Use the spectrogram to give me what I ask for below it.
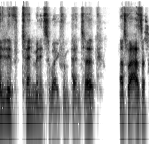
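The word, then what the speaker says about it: Pentyrch: Um I I live 10 minutes away from Penturk. That's what that's how it's pronounced. Penturk.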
